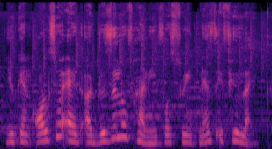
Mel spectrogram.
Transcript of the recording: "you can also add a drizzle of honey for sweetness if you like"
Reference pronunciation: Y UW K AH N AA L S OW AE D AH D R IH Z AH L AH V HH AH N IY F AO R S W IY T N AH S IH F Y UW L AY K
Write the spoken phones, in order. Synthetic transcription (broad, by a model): Y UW K AH N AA L S OW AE D AH D R IH Z AH L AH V HH AH N IY F AO R S W IY T N AH S IH F Y UW L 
